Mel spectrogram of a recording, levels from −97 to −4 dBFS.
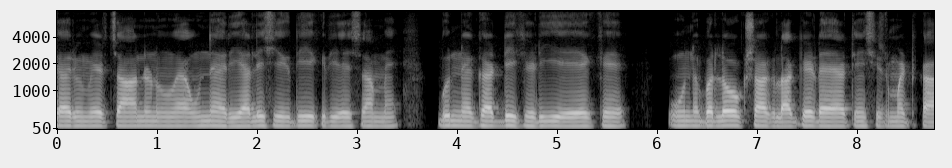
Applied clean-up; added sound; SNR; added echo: none; none; none; none.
